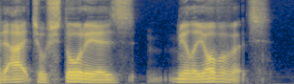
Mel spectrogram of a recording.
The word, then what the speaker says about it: Jovovich: actual story, is Milla Jovovich. How you say it? It's Jovovich. That's how it's spelled. I just don't say it. I know. I used to say Djokovic, but I think I'm saying it wrong.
